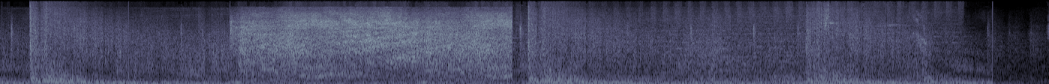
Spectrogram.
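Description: Artillery and multiple rocket launcher fire in war-torn Kherson, Ukraine, roars as dense, heavy booms and rumbling blasts that stay loud and nearly continuous, with one brief dip midway.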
